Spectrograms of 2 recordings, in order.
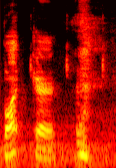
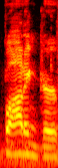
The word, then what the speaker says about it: Butker: Who knew that you pronounce it Ike Butker? I've been calling him Ike Bottinger for two seasons.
